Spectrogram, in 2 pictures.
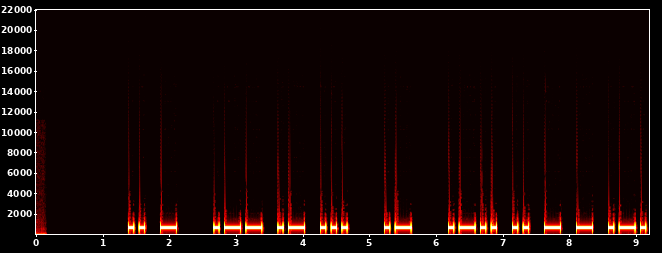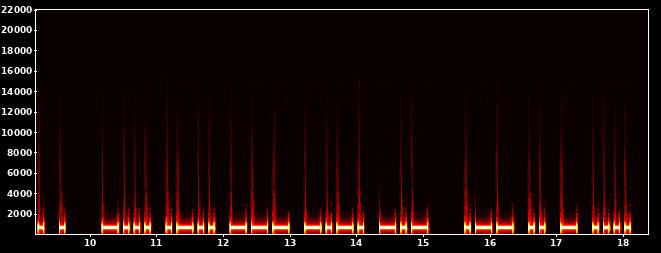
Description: Morse code, heard as a keyed tone, about 15 wpm, 700 Hz. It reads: IT WAS A LITTLE BLOCK WITH
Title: Sentences from Top 1600 Words 15wpm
